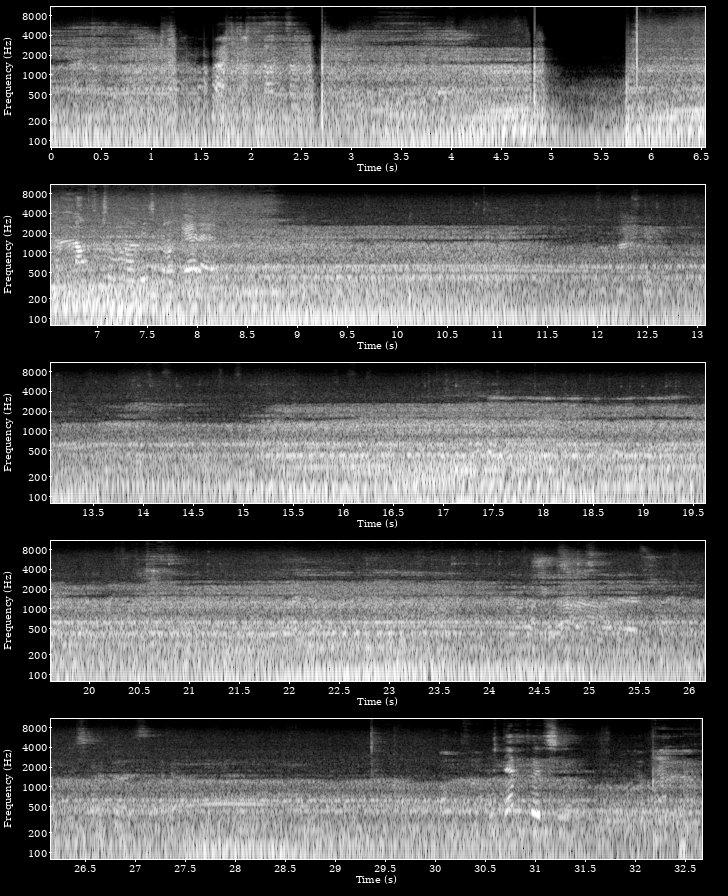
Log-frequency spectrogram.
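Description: Inside a moving city bus on wet roads: steady engine and road rumble with tyre noise, the sound briefly dropping away about five seconds in.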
